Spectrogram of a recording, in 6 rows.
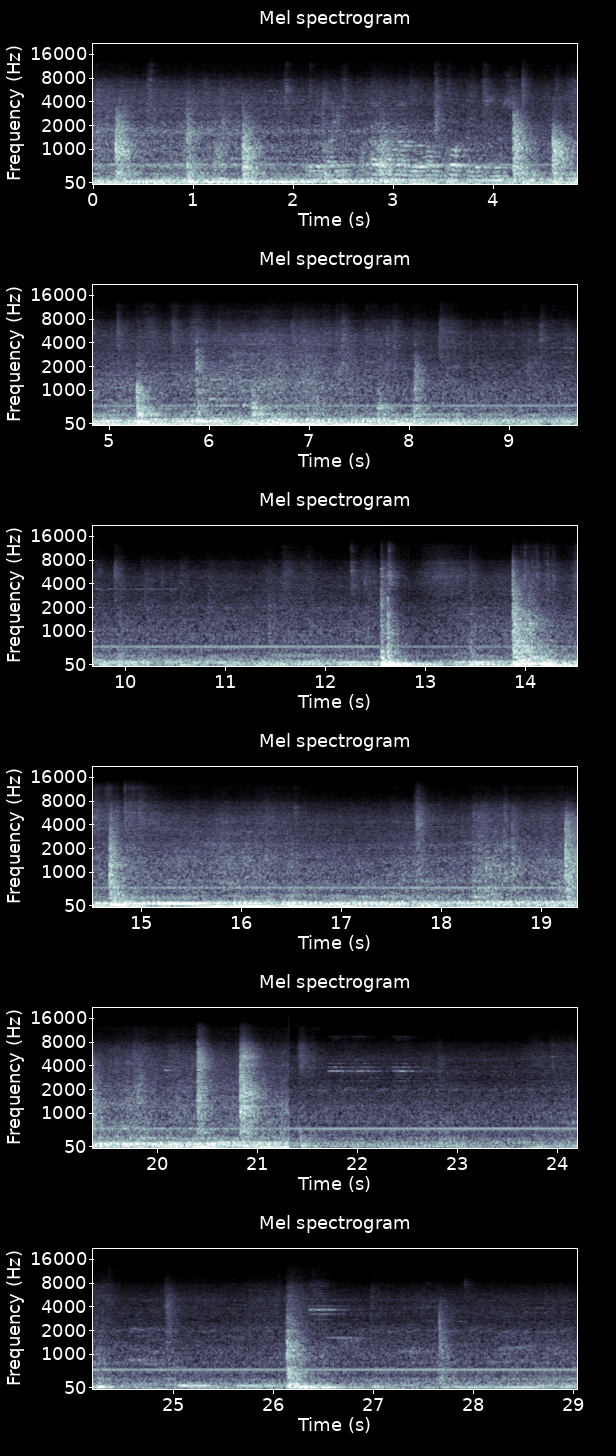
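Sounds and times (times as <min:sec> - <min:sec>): sharp knocks and clunks: 0:00.2 - 0:03.3.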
